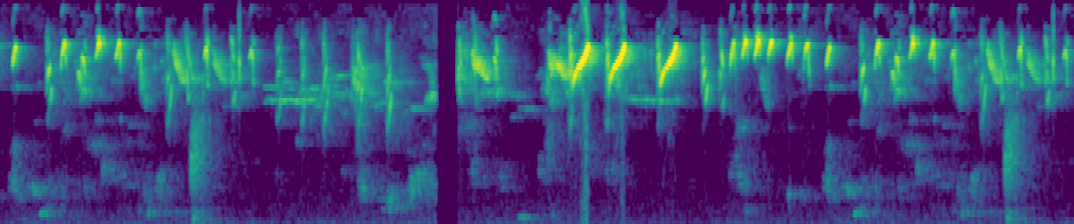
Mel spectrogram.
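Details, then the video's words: Sunbird song from a cage-bird training masteran: continuous high-pitched twittering of quick upslurred chirps and scratchy notes, swelling into louder sharp phrases near the middle. "SUARA BURUNG - Masteran Terbaik Kolibri"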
